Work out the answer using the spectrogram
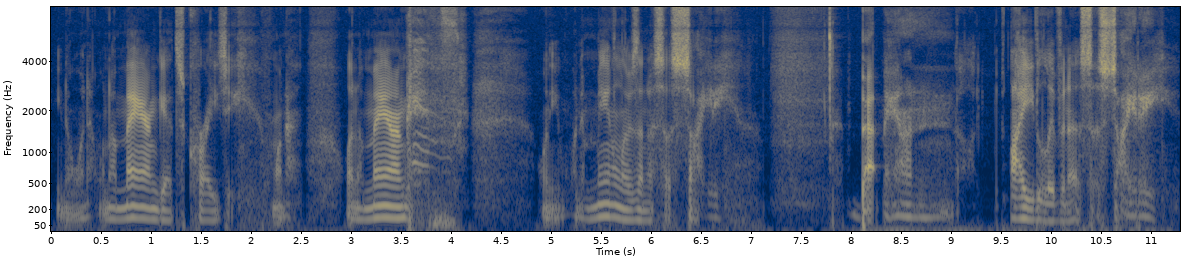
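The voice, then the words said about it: Poor Joker character voice. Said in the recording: “my terrible Joker impression”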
